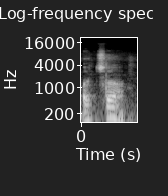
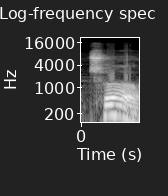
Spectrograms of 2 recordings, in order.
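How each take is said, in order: First: It is said in a plain, neutral way. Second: It is said in a surprised way. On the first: The speaker simply acknowledges something. "अगर मैं simply कहूं" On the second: The speaker is surprised by something. "Surprise होकर बोलूं"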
